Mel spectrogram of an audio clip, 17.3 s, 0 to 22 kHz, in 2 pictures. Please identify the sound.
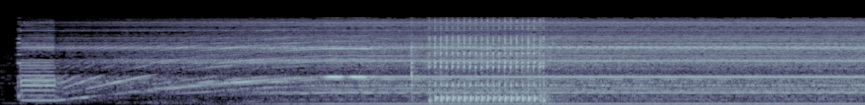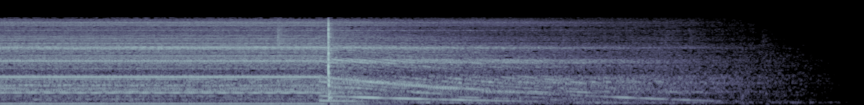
Conner CFS420a - 3600rpm - BB
A Conner hard drive manufactured in 1993 close up; spin up, seek test, spin down. (cfs420a)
